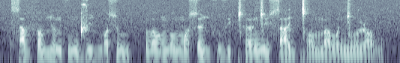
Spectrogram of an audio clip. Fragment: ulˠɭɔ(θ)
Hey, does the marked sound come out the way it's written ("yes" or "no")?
no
